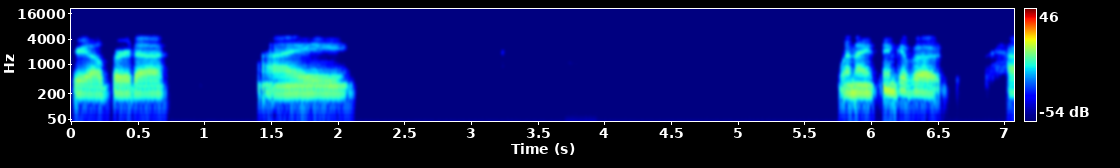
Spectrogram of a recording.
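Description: A middle-aged woman speaks warmly over an online call, in short phrases with pauses.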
